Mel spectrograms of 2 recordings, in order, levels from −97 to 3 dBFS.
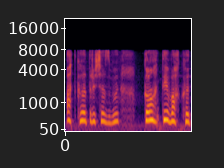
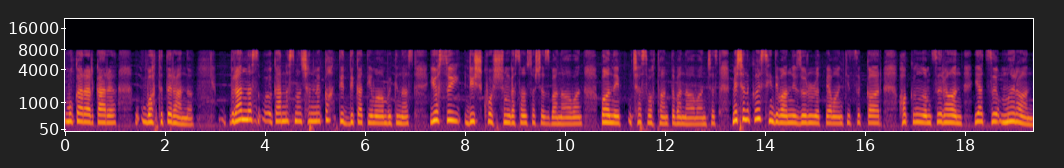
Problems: constant background noise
